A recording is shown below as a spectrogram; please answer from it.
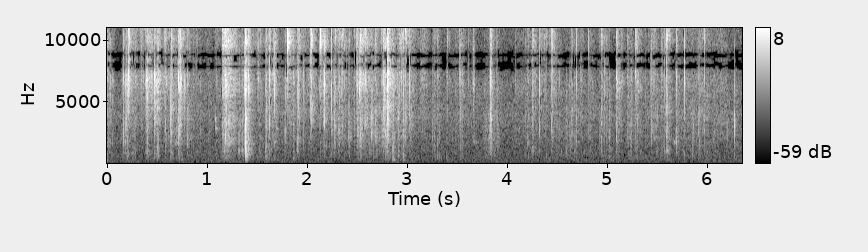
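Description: Long green painted nails tap and scratch the front and sides of a tall, pale blue cardboard perfume box sealed in cellophane, held in both hands as it stands upright on a fleece cushion. The sound is a steady stream of bright, crinkly cellophane rustles broken by quick, dry taps, with a few sharper clicks standing out. The box stays closed throughout.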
